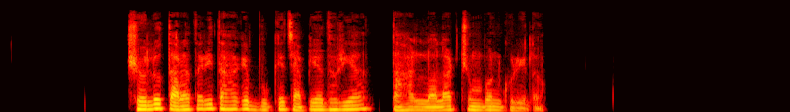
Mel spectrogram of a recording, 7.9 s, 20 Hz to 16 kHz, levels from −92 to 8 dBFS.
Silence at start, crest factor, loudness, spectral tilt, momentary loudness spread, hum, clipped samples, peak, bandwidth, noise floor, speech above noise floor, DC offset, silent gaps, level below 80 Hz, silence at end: 1.3 s; 18 dB; -27 LUFS; -6.5 dB/octave; 11 LU; none; under 0.1%; -10 dBFS; 11 kHz; under -90 dBFS; over 65 dB; under 0.1%; 3.84-3.92 s; -50 dBFS; 2.45 s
